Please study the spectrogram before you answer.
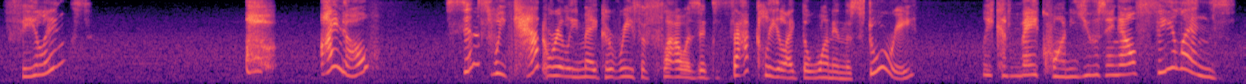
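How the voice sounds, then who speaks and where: A woman playing an excitable, imaginative little girl adventurer in a video game, with a childlike manner. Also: high-pitched, slow pace, long pauses, a little hiss or hum, full character voice. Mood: excited. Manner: childlike, excitable, refers to self in third person. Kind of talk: animated video game character acting.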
